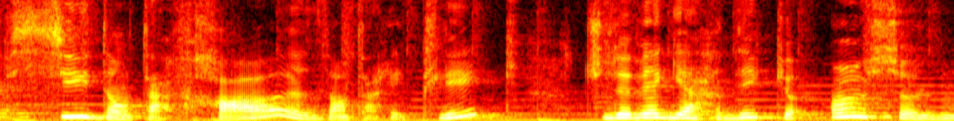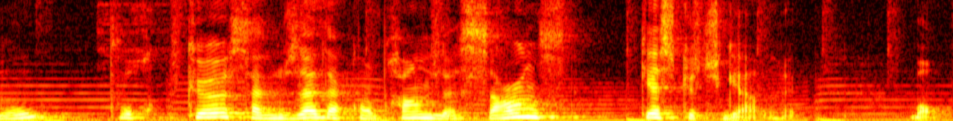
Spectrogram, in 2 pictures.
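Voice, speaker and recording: Québécois woman, acting teacher, explains and demonstrates, mid-pitched voice, faint music underneath. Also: a little mellow. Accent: Québécois French. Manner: explanatory, demonstrates stress by example. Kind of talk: online acting lesson.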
